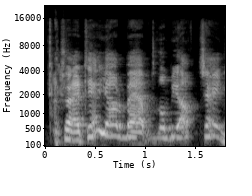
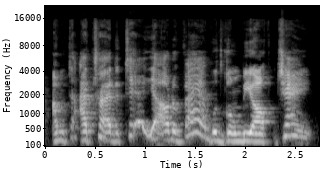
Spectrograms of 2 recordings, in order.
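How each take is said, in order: First: Fast, softer rattled-off repeat; quick and hushed, tossing the line away; rushed repeat. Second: Said in the usual way. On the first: Real, not acted. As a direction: rattle it off quickly under the breath. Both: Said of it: "repeats the line".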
